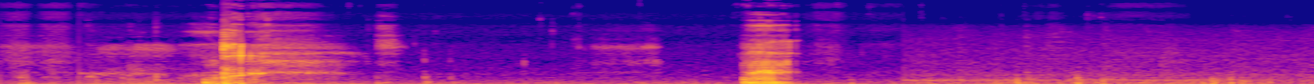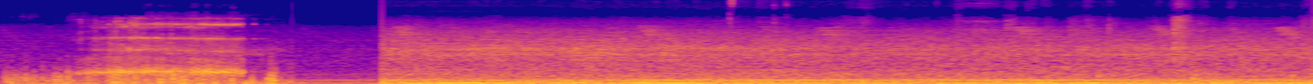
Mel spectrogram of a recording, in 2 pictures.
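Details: Repeated burping from a stuffed, chubby girl: several loud, low, throaty belches rising out of background noise.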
